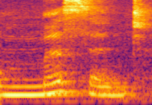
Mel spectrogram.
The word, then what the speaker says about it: mustn't: Se eu usar o mustn't, mustn't, pronúncia tá com S, mustn't, mustn't.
